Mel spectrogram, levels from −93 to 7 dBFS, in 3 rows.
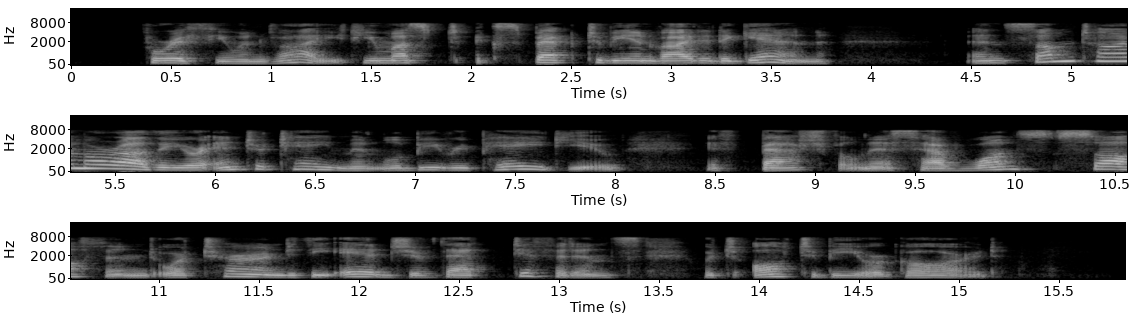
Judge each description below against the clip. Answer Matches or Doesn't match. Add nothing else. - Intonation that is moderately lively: Doesn't match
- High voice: Doesn't match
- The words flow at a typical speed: Matches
